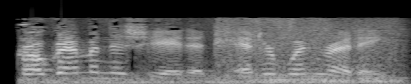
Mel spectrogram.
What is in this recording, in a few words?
computer voice, program initiated enter when ready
